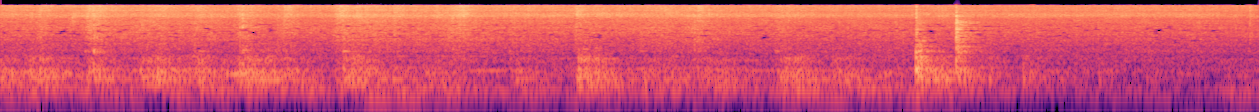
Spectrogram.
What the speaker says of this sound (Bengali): লবণ হলুদ উচ্ছের সাথে বেশ ভালো করে মিক্স করে দেব।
